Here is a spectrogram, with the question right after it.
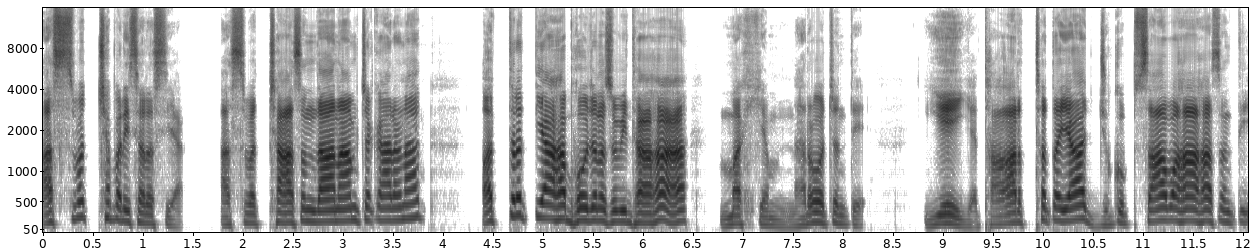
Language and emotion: Sanskrit, disgusted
